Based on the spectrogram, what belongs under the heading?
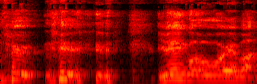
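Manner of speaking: real loud laugh spilling into the words; laughing it off, sure of the comeback. Real, not acted. Laughing to [name] that [name] will reply fast.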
